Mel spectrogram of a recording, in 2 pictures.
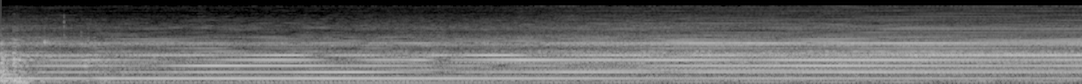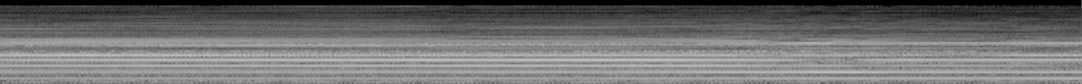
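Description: Large industrial hydraulic machine running, its electric motor and pump giving a steady hum with a slow, regular low pulsing underneath.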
